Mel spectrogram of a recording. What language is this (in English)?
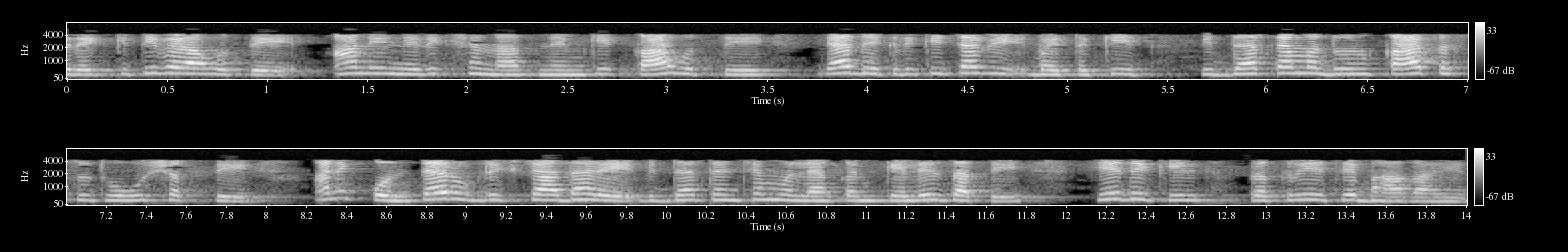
Marathi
